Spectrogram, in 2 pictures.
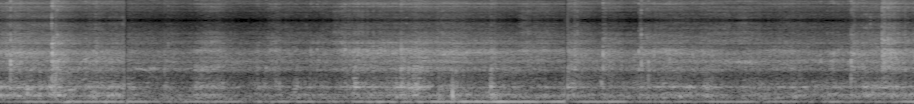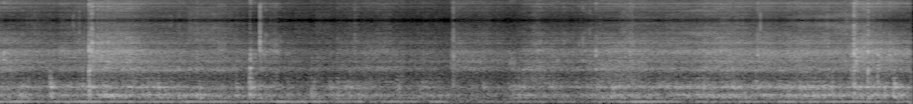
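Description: Ice hockey play close to the net: skate blades scraping and swishing on the ice as a steady hiss, with several sharp clacks of sticks and puck scattered through it.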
